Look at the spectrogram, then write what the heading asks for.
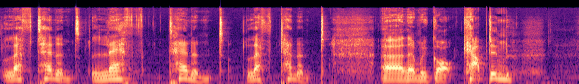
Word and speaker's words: lieutenant: from but there you go so it's lieutenant left tenant lieutenant then we've got captain major so to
